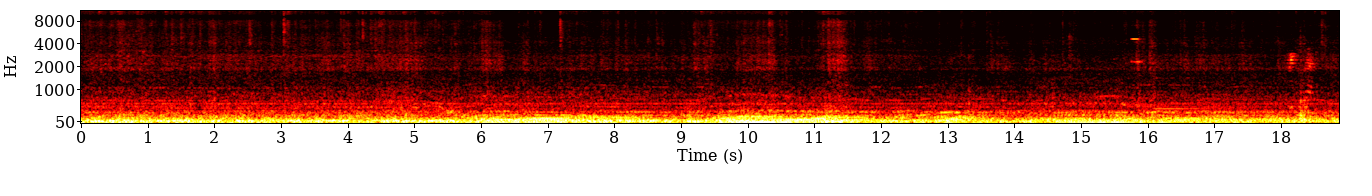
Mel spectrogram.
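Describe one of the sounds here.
A vehicle's engine rumbles steadily from inside as it drives along.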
